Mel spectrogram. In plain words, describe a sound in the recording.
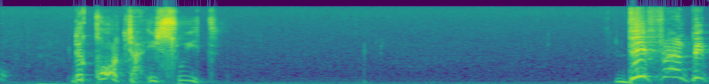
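A man speaks animatedly into a microphone.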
